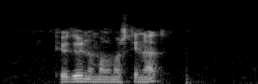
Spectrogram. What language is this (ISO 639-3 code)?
chm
